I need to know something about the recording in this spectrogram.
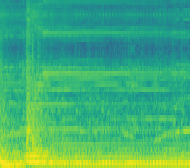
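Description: Live rock band playing an instrumental passage: sustained electric guitar and bass notes with the drum kit, with a couple of sharp drum hits in the first half second.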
